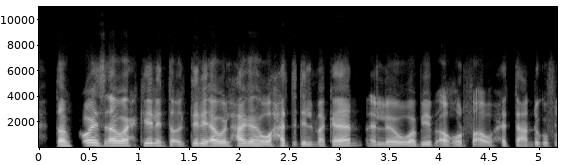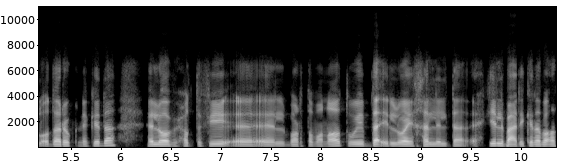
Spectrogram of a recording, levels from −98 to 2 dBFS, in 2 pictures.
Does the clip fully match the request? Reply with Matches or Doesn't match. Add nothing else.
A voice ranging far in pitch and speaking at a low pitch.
Doesn't match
